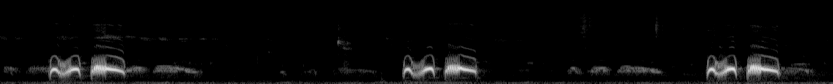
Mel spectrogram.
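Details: Spotted dove, a recording used to train newly caught doves: three low, hollow cooing phrases about three seconds apart, each two quick arched notes followed by a longer note, then a soft trailing coo, in quiet surroundings.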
